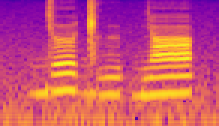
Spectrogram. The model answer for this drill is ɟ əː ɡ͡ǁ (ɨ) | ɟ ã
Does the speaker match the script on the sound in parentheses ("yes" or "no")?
yes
